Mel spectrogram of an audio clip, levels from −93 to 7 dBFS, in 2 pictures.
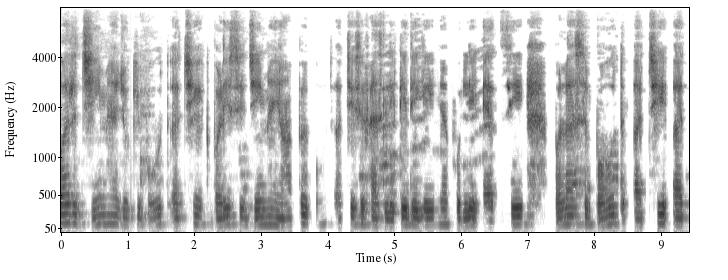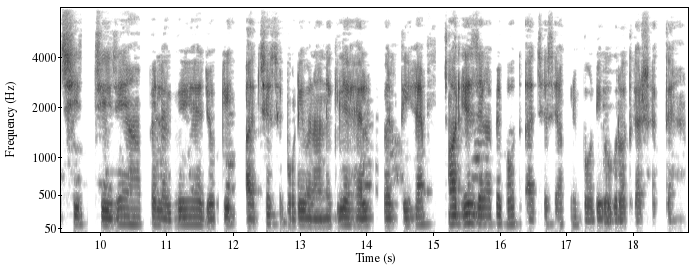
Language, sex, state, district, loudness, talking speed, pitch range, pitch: Hindi, male, Uttar Pradesh, Etah, -22 LUFS, 175 wpm, 100-110 Hz, 105 Hz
